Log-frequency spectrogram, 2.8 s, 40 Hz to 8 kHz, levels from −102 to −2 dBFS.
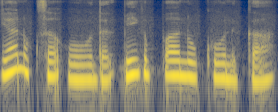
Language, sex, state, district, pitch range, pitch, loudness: Garo, female, Meghalaya, South Garo Hills, 190-240 Hz, 215 Hz, -14 LUFS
